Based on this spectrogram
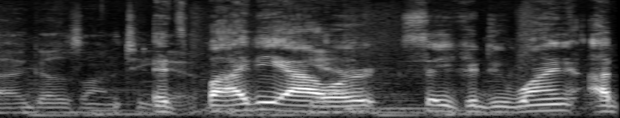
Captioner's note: pat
